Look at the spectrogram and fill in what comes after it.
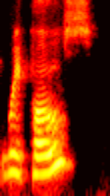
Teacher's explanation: it's formed by one unstressed syllable that is followed by one stressed syllable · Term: Amic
